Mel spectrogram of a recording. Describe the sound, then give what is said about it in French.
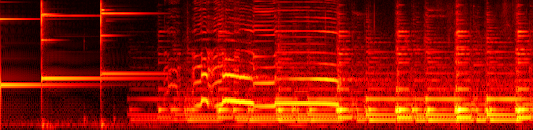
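A rooster crows in a long, wavering call after two bright chime-like dings, then gives way to bouncy, rhythmic musical notes. “Monsieur Coq, dès le matin, quand le jour se lève, il réveille ses voisins, il n'a plus sommeil.”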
